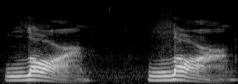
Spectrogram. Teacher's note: 자, 그러면 L 사운드 하고 L, R, L 천천히 하시는데 L까지 했을 때 혀 느껴보세요. 혀 끝이 먼저 L을 위해서 입천장에 치경에 탁 닿았다가 러 하면서 떼어지죠. 그리고 할 때는 혀가 아주 밑에 쫙 하고 느려져 있어요.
